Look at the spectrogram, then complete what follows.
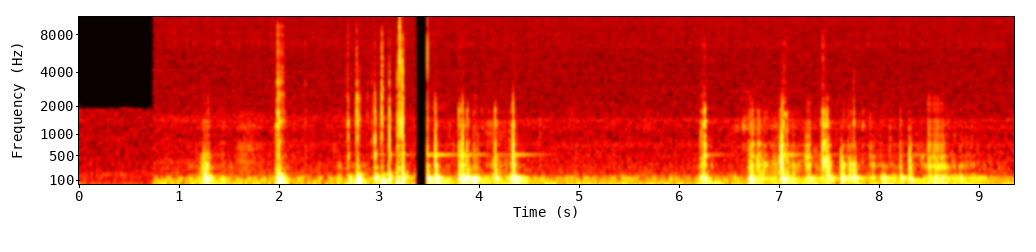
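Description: Irregular knocks and clicks in two clusters, the loudest about two seconds in: handling noise of an air rifle and its scope-mounted camera being shifted while aiming.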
